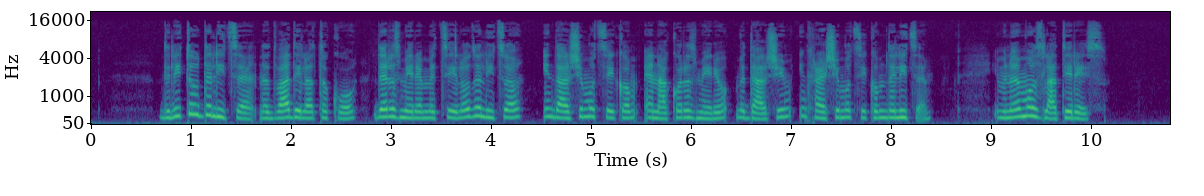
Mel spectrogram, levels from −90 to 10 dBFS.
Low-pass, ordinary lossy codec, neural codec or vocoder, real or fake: 19.8 kHz; MP3, 64 kbps; none; real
